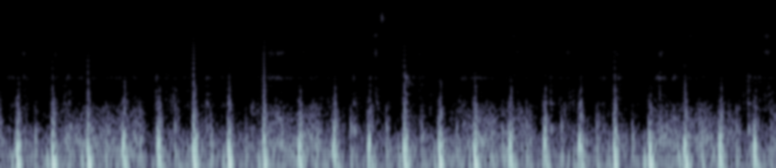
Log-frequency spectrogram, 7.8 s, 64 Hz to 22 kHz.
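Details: Heart sounds recorded during step-up exercise: fast, regular, strong heartbeats at about 170 a minute with faint background rustle; exercise tachycardia.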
